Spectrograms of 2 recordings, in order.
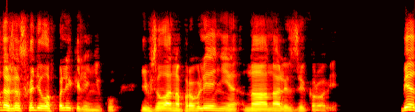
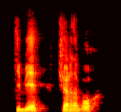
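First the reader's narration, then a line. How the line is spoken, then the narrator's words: Muttering. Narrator (Russian): пробормотала Женька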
